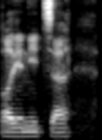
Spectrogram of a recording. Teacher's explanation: this is the P at the beginning, the voiceless bilabial stop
